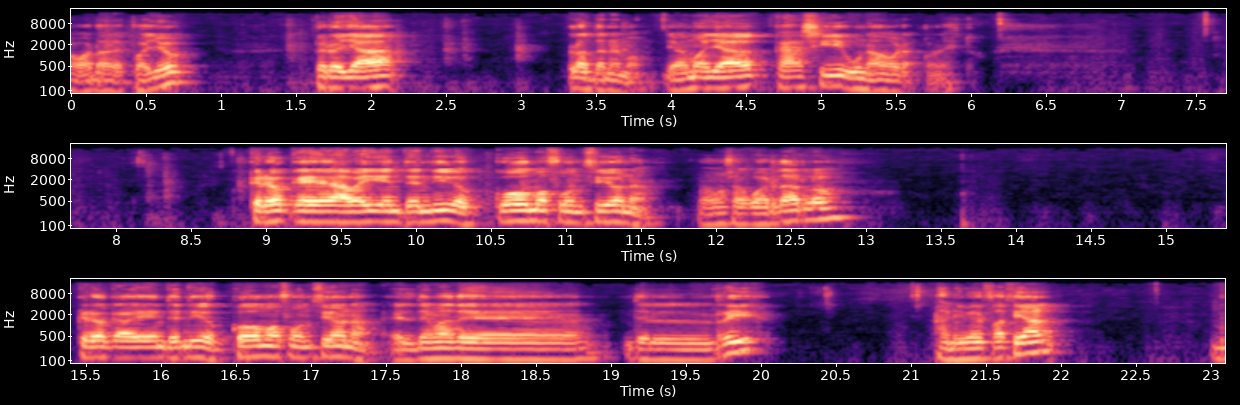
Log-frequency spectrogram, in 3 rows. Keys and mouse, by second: 8.5 Tab, 9.1-23.0 shift+middle drag, 12.5 ctrl+s.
